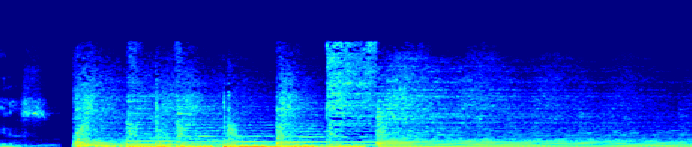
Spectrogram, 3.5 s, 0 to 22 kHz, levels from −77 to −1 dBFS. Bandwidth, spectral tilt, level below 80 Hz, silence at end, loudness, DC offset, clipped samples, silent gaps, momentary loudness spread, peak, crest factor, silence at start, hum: 16 kHz; -5 dB/octave; -36 dBFS; 0 s; -29 LUFS; under 0.1%; under 0.1%; 0.31-0.35 s; 10 LU; -16 dBFS; 14 dB; 0 s; none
